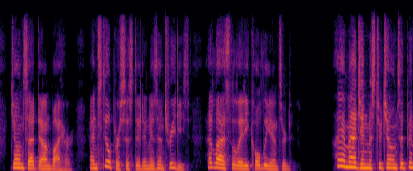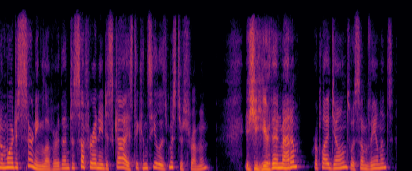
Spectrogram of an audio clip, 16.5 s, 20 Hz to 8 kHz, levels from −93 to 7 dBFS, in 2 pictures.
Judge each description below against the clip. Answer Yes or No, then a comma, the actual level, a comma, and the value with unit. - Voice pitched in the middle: Yes, medium, 175 Hz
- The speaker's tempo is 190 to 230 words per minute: No, average, 175 wpm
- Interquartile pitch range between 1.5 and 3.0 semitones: No, average, 5.2 semitones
